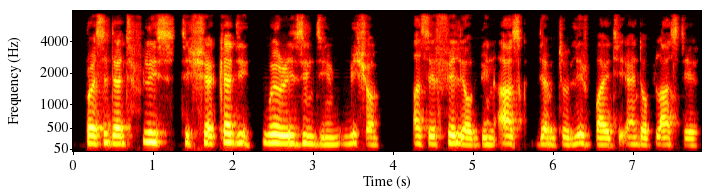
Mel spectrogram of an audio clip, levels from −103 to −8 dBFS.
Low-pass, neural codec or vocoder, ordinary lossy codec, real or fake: 7.2 kHz; codec, 16 kHz, 16 kbps, FunCodec, trained on LibriTTS, 50 frames a second; none; fake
